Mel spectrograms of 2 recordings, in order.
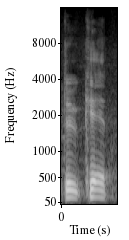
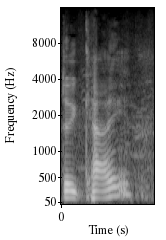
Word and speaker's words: Duque: And it's going to come back to the Crusaders and Duquette. or Duque. I should probably pronounce it Duque.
